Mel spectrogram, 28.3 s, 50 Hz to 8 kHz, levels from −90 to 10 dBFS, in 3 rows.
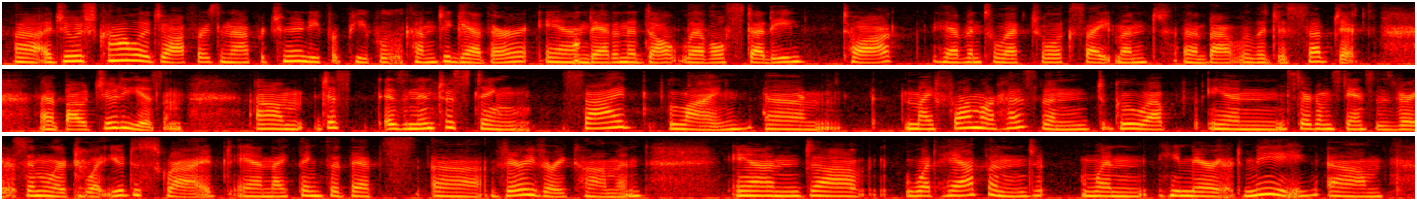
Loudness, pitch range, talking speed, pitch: -28 LUFS, 180-220 Hz, 140 wpm, 200 Hz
